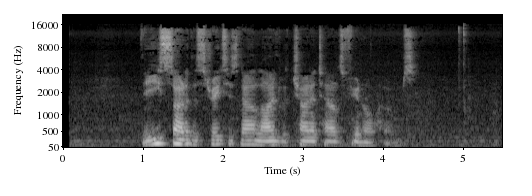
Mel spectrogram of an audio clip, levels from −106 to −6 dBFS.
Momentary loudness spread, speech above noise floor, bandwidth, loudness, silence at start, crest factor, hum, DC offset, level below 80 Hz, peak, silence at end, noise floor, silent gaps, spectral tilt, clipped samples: 24 LU; 31 dB; 16.5 kHz; -37 LUFS; 0.95 s; 22 dB; none; under 0.1%; -72 dBFS; -18 dBFS; 0.45 s; -69 dBFS; none; -4 dB/octave; under 0.1%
